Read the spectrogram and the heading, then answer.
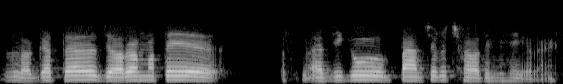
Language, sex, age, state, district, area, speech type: Odia, male, 18-30, Odisha, Kendrapara, urban, conversation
